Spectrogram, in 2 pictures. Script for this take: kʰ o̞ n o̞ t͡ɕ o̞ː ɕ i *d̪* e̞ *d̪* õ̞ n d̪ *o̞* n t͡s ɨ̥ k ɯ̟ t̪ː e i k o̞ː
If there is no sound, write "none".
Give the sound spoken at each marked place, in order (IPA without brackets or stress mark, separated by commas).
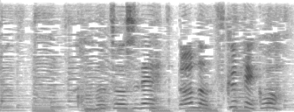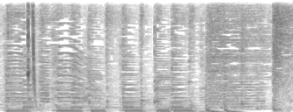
d̪, d̪, õ̞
